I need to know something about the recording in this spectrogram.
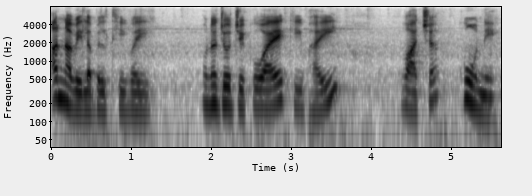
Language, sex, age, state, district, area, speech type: Sindhi, female, 45-60, Uttar Pradesh, Lucknow, rural, spontaneous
